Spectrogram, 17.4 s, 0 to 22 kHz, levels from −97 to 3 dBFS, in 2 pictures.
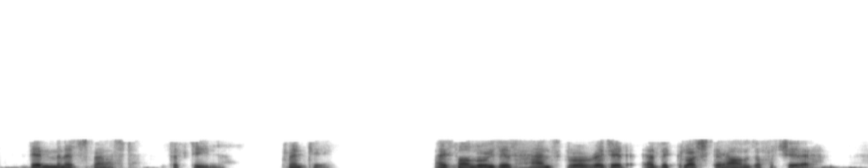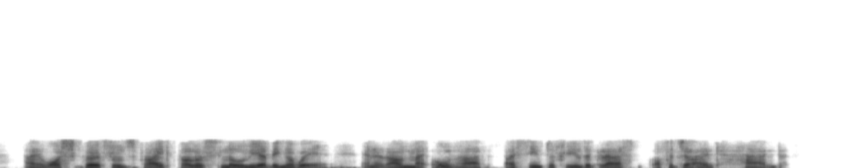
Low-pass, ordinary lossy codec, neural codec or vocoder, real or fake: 3.6 kHz; MP3, 32 kbps; codec, 24 kHz, 1 kbps, SNAC; fake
